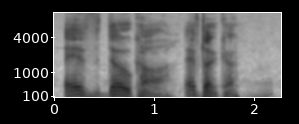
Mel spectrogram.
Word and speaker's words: Evdoka: It's Tony Evodoku, I think. Where is the man who told me how to pronounce his surname? Hang on. Oh, I need to find that. It's Tony Evdoka in car 10.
